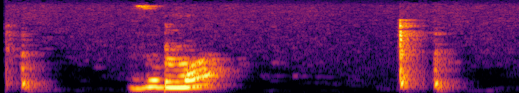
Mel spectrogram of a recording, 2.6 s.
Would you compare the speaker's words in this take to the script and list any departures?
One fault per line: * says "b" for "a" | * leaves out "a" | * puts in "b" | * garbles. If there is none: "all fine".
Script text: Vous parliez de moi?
* leaves out "parliez de"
